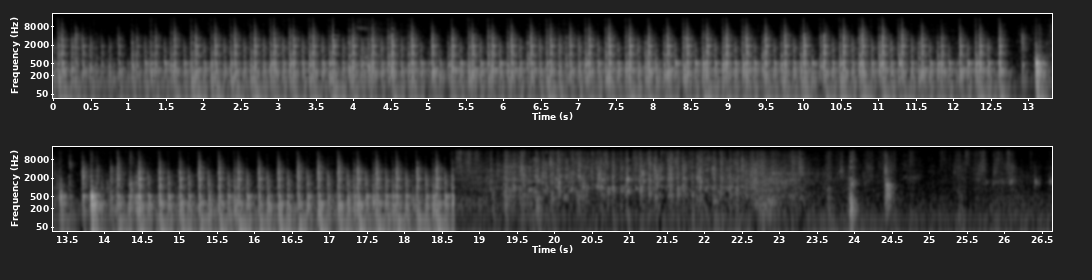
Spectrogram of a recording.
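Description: Stir stick scraping and knocking around a plastic mixing cup of epoxy resin in a fast, even rhythm of several strokes a second. The stirring stops abruptly a little over two-thirds of the way in, followed by fainter rustling and a couple of light knocks near the end.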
